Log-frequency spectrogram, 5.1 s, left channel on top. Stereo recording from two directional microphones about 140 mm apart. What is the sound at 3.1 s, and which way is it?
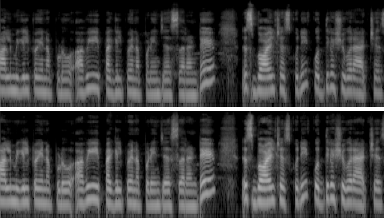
A woman's voice, 10° right (ahead or behind).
